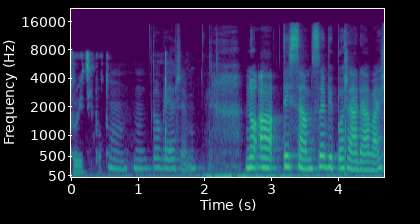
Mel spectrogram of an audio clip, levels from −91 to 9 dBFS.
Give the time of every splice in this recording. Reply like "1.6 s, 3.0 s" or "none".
none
